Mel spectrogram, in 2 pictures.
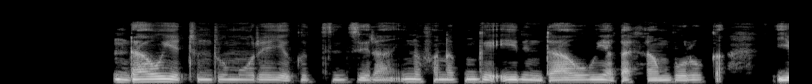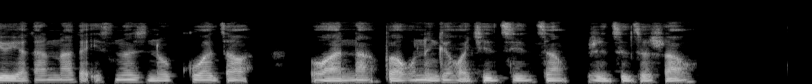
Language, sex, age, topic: Ndau, male, 25-35, education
